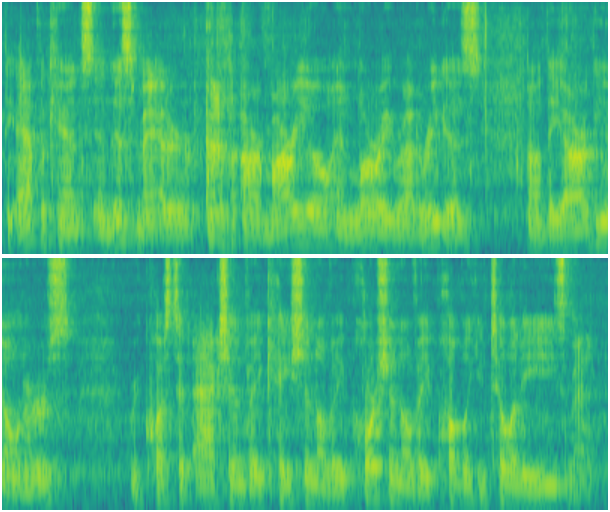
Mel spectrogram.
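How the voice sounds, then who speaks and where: A man's voice: fairly low pitch, normal speed. An American man, a planning staffer, reading a formal staff report aloud at a public meeting. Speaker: city planning staff member. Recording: echoey room with faint noise.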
